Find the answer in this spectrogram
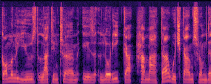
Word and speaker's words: lorica: And if you read it lorica, it's incorrect. It's lorica. Both the O and the I are long when it comes to phonemic vowel length in Latin. So the correct pronunciation in Latin, in English, you can say whatever you want. But in Latin, it's lorica.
